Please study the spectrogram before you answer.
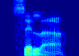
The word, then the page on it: scilla: British English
